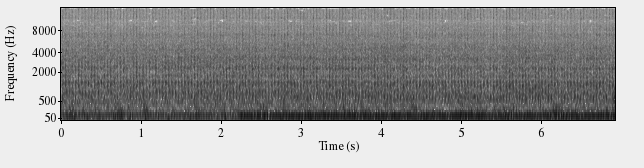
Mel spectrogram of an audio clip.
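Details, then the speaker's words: Diesel car with AD plate before overhaul, idling with oil filler cap opened to check: heavy uneven chuffing rush from the filler over a steady low knock; crankcase blow-by from worn piston rings confirmed. "Coba kita buka tutup isian olinya Apakah dia benar-benar"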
